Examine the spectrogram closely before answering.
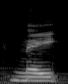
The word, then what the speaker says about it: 你: I take the example of the word nei.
